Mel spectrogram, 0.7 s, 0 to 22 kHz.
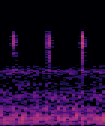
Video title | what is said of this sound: What Not to Lube on an AK 47 AKM | it's supposed to be what's called free-floating as I shake it you can hear it rattling around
